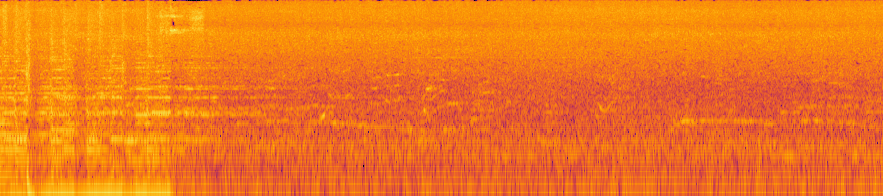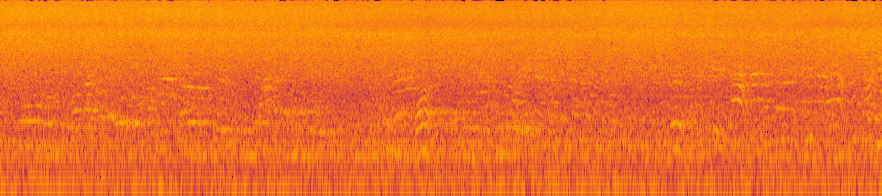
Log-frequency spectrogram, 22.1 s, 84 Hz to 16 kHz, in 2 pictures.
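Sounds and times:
electronic dance music: 0.0s - 4.2s
crowd murmuring: 0.0s - 6.3s
waterfall rushing: 0.0s - 22.0s.

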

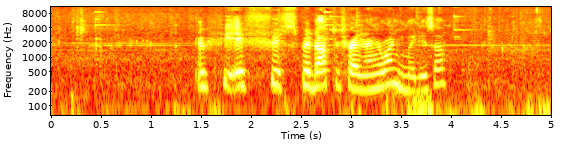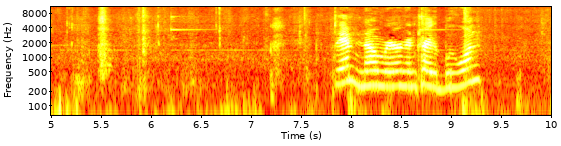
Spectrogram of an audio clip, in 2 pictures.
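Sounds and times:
faint high ringing tones: 0.0s - 9.4s.

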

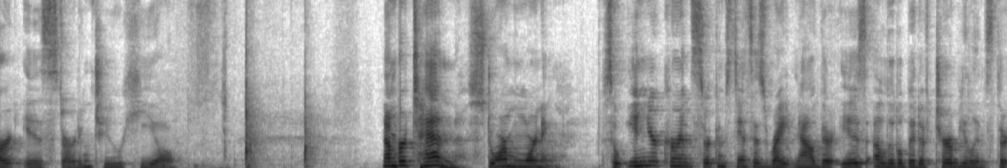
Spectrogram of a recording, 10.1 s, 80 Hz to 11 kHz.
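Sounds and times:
card tapping on wooden table: 2.3s - 3.2s.

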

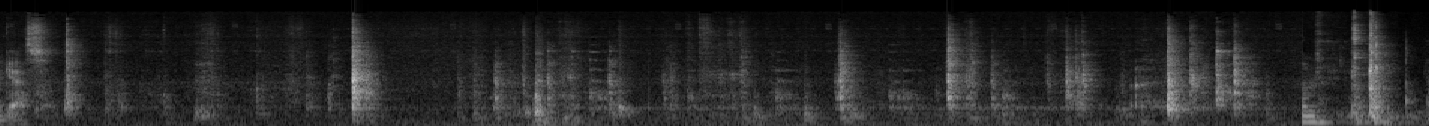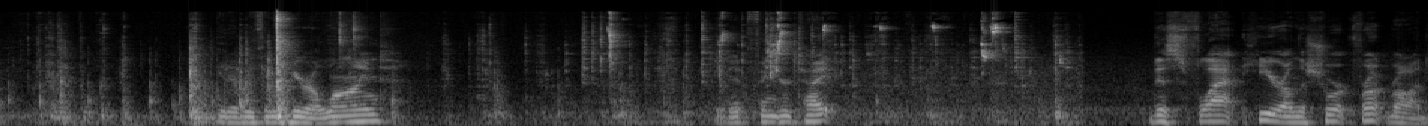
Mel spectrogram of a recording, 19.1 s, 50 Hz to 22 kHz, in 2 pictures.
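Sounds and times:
metal rails clinking and knocking: 2.0s - 16.8s.

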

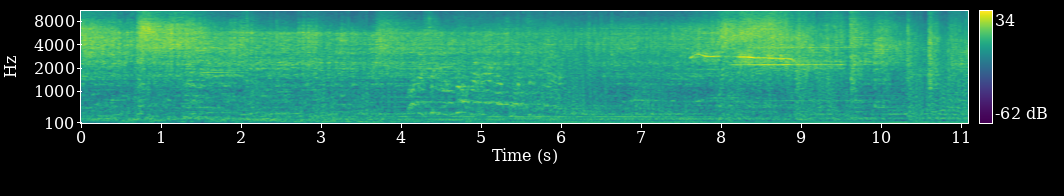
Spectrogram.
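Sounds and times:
metal band playing live: 0.0s - 11.0s
low distorted held chord: 1.2s - 10.6s.

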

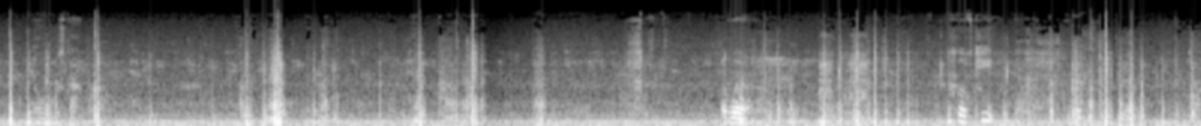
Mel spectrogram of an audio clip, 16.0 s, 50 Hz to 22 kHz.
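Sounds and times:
steady low hum: 0.0s - 16.0s
phone handling knocks and rubbing: 10.2s - 12.3s, 14.0s - 16.0s.

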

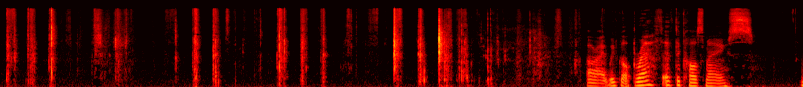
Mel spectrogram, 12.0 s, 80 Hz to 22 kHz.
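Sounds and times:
cards being shuffled: 0.0s - 8.8s.

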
